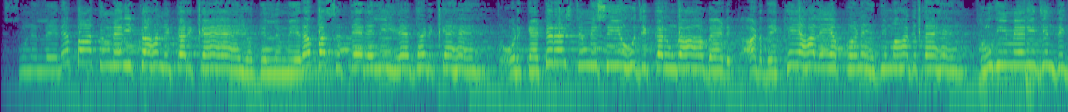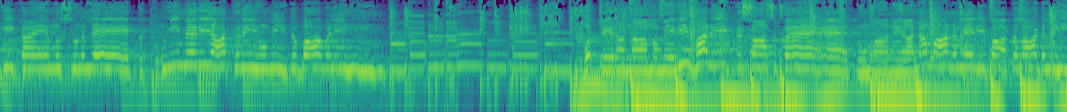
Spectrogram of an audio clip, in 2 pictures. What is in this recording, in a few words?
haryanvi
